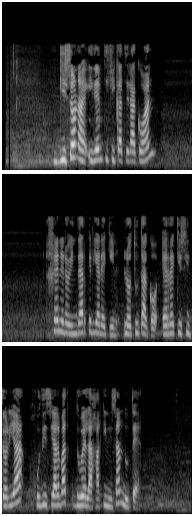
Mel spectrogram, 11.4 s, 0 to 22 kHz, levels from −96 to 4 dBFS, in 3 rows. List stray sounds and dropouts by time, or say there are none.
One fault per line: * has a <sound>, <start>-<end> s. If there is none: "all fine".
all fine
